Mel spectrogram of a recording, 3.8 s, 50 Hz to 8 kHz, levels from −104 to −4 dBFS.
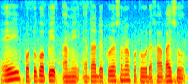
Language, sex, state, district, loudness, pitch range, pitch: Assamese, male, Assam, Hailakandi, -18 LUFS, 120-140 Hz, 125 Hz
